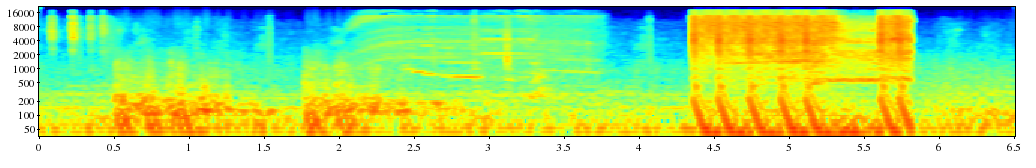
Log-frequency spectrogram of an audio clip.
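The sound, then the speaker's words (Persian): A loud burst of rapid weapon fire from angels' weapons, a quick string of sharp shots over a low rumble, follows a stretch of rumbling and whining, sweeping tones. No one speaks. “صدای شلیک فرشتگانه، سلاح برادرانم.”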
